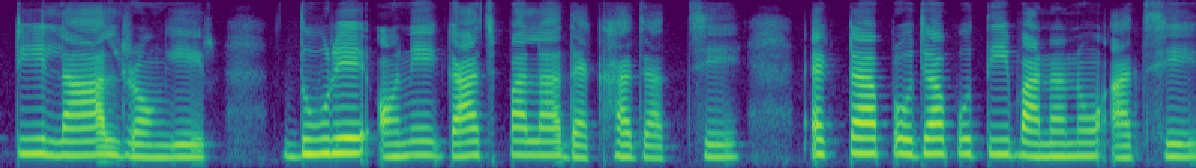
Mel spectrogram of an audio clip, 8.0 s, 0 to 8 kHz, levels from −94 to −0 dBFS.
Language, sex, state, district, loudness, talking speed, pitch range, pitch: Bengali, female, West Bengal, North 24 Parganas, -18 LUFS, 100 wpm, 215-260 Hz, 235 Hz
